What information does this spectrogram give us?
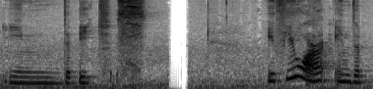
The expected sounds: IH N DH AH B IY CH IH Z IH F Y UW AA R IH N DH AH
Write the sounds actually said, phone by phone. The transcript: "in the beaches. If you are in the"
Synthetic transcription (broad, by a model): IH N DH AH B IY CH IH S IH F Y UW AA R IH N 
